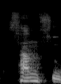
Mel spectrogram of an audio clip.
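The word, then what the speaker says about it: Sun Tzu: যে ধরো এই যে ফার্স্ট সেঞ্চুরিতে তোমার চাইনিজ এক ম্যাথমেটিশিয়ান যে সানসু বলো, টি উচ্চারণ করে না ওরা, সানসু, এই যে একটা প্রশ্ন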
